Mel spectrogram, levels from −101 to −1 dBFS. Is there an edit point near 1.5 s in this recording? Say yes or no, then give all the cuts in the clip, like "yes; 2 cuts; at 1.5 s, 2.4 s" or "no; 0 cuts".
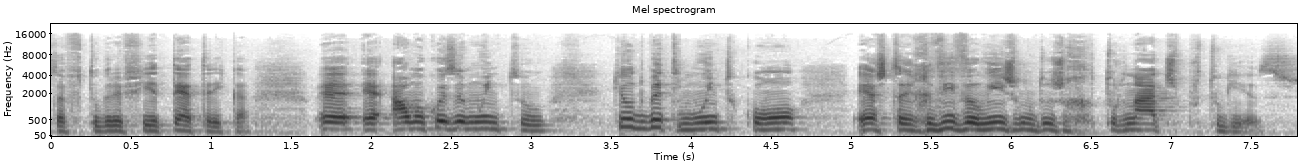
no; 1 cut; at 3.9 s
